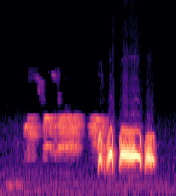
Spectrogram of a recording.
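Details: Spotted dove cooing recorded as a decoy to stir wild doves into answering. Higher, hoarse buzzing notes lead into a low phrase of two rising hoots, an extended coo and a short last note.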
